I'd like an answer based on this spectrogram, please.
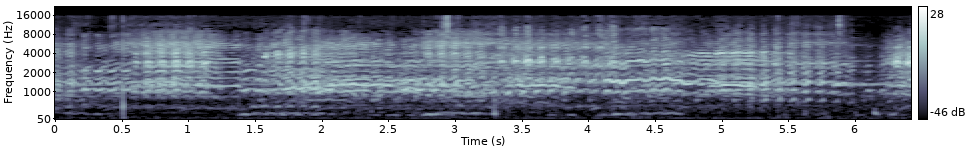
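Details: Lambs bleating almost without pause, several wavering, quavering voices overlapping into a dense chorus of nasal calls, with some lower calls briefly joining.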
